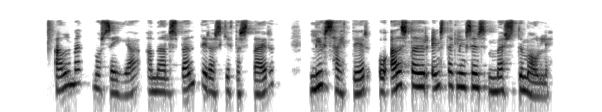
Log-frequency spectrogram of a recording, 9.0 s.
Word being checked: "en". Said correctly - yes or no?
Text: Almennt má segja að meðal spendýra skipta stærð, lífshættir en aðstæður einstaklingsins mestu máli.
no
